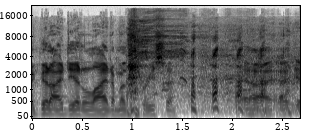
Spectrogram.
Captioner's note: congregation laughing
